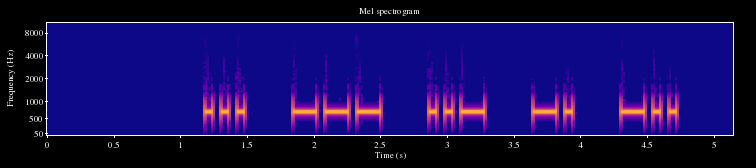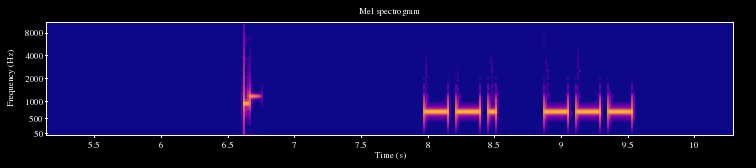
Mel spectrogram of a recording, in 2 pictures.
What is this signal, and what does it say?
Morse code, heard as a keyed tone, about 21 wpm, spaced as for 15 wpm, 700 Hz. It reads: SOUND GO
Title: 2x Character Spacing - Top 100 Words - 20wpm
